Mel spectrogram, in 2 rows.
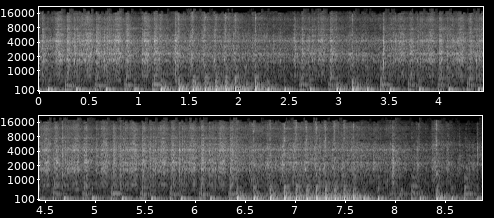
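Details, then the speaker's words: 1999 Polaris Sportsman 335 on its first start attempt after a broken valve guide was replaced and it got new gaskets, fuel switch turned down, unsure which tank: steady starter chug with brief catching bursts but no run; cranks, no start. "Okay, it sounds like it's wanting to start. I'm not sure which tank that was."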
